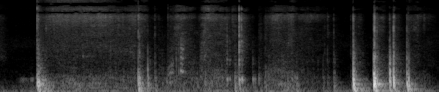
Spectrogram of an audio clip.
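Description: Hands handle a cardboard box with light knocks and scrapes.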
